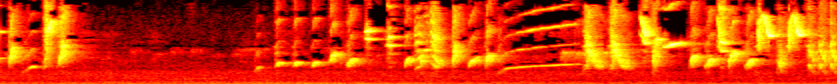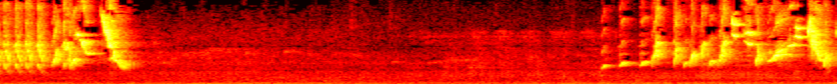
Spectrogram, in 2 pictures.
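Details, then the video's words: European goldfinch song in two stretches: a long, tumbling sequence of rising whistles, tinkling chirps and rapid twittering trills, then about three seconds of silence before the singing resumes. "Singing Goldfinch, saka kusu تغريد الحسون الاروع هذا الموسم"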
